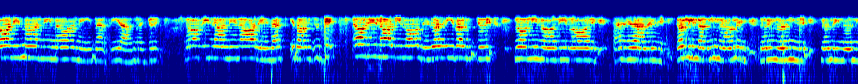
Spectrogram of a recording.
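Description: A little girl singing on her own, in phrases of held notes with short breaks between them.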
